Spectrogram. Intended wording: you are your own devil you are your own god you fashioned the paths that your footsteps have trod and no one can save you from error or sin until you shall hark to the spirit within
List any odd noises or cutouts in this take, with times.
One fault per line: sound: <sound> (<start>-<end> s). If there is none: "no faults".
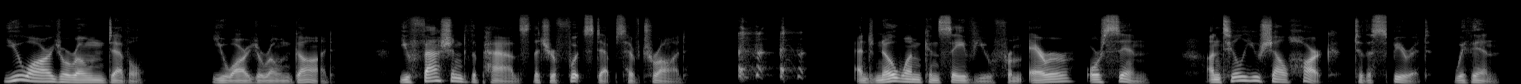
sound: dropout (3.2-3.2 s)
sound: cough (7.4-8.1 s)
